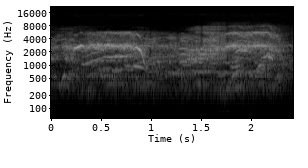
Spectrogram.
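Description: A six-year-old boy screams repeatedly in a park while a coyote chases and bites him, his high cries continuous and fairly close, with faint background voices.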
